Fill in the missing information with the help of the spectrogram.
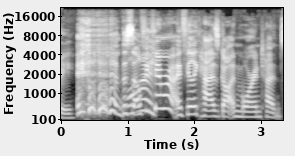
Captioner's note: laughs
